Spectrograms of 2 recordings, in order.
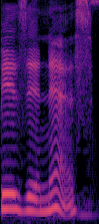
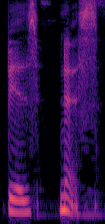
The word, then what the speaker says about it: business: some words appear to have three or more syllables but all of them are not actually spoken for example business is not busyness but rather business just when you get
